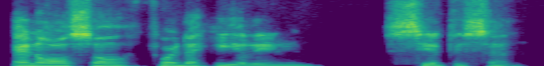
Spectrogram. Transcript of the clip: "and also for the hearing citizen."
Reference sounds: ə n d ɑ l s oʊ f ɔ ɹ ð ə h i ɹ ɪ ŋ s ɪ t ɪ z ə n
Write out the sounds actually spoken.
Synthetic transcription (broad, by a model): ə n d ɑ l s oʊ f ɔ ɹ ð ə h i l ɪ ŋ s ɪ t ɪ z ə n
